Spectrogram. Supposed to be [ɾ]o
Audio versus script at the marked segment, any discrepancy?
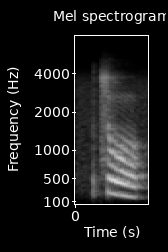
yes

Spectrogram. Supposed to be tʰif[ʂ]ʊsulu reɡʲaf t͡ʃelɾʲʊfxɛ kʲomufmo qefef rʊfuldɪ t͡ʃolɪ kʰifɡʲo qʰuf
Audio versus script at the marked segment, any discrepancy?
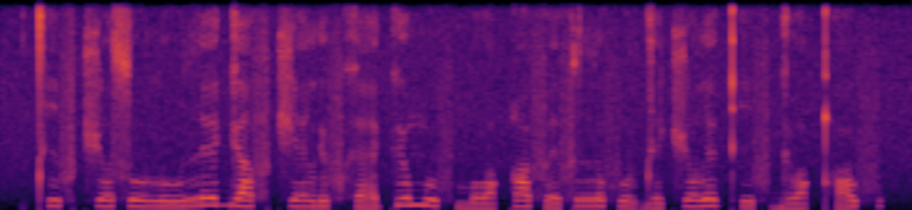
yes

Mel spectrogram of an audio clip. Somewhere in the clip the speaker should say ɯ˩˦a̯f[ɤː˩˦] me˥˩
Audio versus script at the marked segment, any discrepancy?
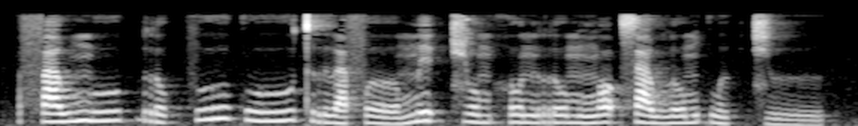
no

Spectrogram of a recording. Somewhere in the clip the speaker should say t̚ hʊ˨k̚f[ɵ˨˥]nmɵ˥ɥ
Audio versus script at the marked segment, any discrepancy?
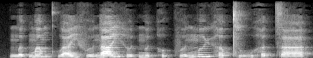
no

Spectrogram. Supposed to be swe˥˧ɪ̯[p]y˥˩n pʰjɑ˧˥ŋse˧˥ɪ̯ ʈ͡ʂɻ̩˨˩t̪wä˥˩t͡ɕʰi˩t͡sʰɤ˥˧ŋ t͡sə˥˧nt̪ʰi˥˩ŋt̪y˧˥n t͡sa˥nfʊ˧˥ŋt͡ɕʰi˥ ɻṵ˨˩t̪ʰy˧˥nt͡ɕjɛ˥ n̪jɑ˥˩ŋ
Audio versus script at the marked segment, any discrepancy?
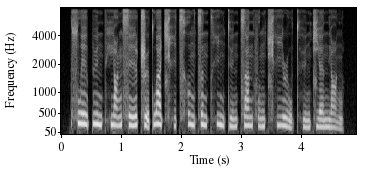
no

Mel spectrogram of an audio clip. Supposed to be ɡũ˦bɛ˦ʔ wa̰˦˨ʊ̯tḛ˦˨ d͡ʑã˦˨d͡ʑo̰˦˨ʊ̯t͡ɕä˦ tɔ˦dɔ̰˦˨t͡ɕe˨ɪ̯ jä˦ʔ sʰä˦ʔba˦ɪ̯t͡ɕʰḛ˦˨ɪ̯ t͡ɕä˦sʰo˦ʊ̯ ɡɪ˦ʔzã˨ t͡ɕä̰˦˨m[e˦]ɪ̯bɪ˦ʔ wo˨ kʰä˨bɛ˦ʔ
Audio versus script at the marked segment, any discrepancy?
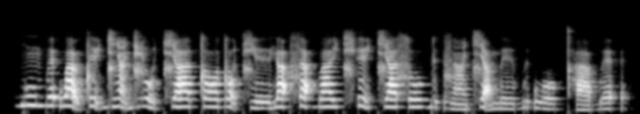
yes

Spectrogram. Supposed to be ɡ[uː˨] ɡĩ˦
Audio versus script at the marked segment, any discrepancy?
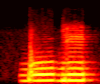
yes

